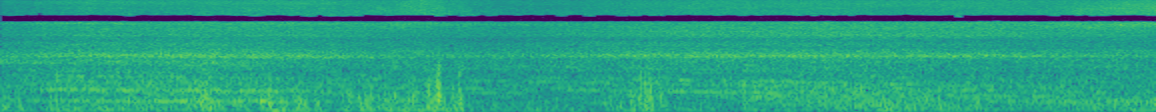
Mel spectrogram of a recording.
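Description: Passenger train running past on the rails: a steady rumble of the cars with sharp clicks from the wheels and a faint steady whine.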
